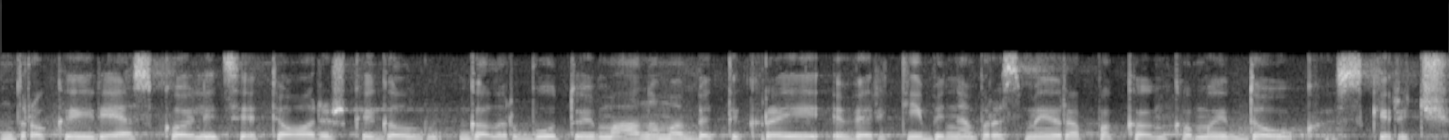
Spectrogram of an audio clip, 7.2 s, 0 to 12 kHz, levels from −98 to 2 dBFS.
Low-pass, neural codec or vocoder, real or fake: 7.2 kHz; none; real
